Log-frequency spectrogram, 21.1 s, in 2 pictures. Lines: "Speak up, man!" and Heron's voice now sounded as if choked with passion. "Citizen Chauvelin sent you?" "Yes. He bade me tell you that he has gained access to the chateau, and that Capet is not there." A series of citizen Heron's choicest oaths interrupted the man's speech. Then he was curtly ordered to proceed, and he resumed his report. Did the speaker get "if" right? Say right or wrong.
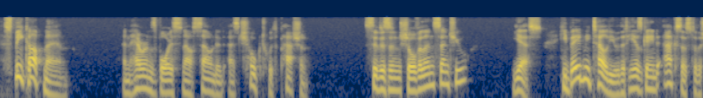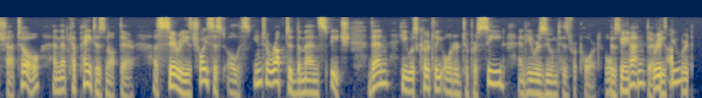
wrong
